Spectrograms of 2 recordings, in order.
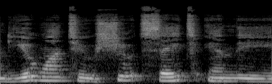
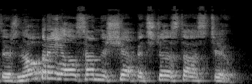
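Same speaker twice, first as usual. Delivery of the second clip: loud, high, raised pleading yell; 5 semitones higher, 6 dB louder than usual. Voicing a character who yells after his commander is shot: character Sate yelling. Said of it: "it's Sate who yells".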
